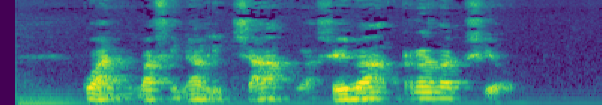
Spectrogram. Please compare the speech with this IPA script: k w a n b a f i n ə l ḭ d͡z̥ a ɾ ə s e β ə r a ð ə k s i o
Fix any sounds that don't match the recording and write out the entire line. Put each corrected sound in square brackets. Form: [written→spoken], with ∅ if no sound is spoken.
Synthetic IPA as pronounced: k w a n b a f i n ə l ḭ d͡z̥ a [ɾ→l] ə s e β ə r [a→ə] ð ə k s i o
